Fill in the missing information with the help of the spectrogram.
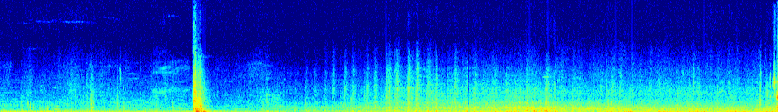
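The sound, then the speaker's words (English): A train rumbles steadily along the rails with a rhythmic clickety-clack, heard from inside the carriage, with a sharp loud thump near the start before the running noise builds and continues. The train is travelling east from Mullingar alongside the canal and has just passed under McNead's Bridge, a few miles from Kinnegad. “train has just passed under McNead's Bridge, which is uh, a few miles from Kinnegad.”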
